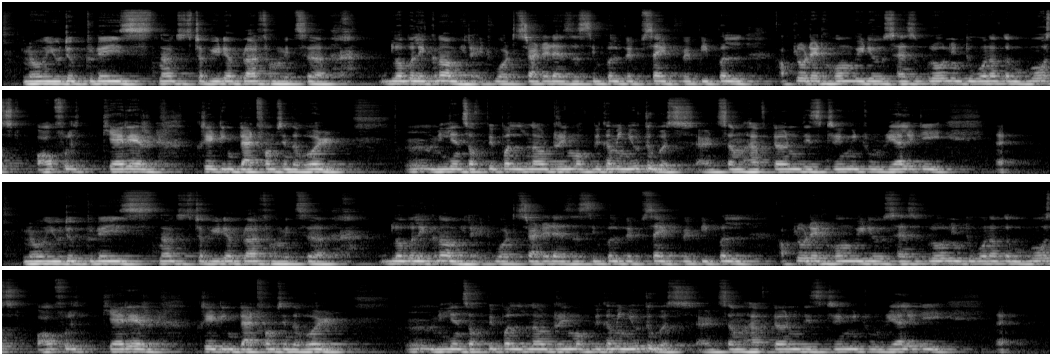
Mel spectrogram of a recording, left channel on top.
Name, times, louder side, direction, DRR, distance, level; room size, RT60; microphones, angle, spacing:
voice 1, 0.0-7.5 7.8-14.2 14.5-20.5, left 1 dB, 30° left, 8 dB, 0.6 m, -21 dB
6.8 x 6.1 x 5.0 m, 0.88 s
head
